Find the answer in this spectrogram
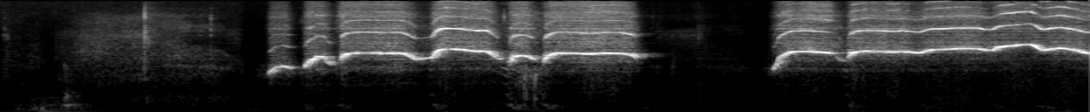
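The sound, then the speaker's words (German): Loud whistling of a song melody, a sustained tonal line wavering between notes in two long phrases separated by a brief pause, with no talking. “Wahlweise mit dem Song … von …. Natürlich. Wird sich dann so anhören, in laut.”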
